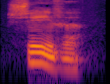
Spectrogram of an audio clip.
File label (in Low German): "Scheve", platt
